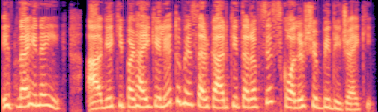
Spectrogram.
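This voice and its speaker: A woman's voice: fairly high pitch, animated, moderate pace, fairly bright tone, no room sound, clean studio sound. A woman playing a kind schoolteacher in a moral story, speaking in a proud, encouraging manner. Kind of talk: acted dialogue in a moral story.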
